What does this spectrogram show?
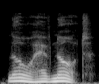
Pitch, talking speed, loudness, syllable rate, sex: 135 Hz, 240 wpm, -13 LUFS, 4.7 syllables/s, male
